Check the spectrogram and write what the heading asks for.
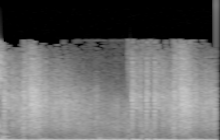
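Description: Sound-system gunshot and explosion effects between dubplates: a dense, booming volley with heavy bass that cuts in sharply as the singing stops.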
